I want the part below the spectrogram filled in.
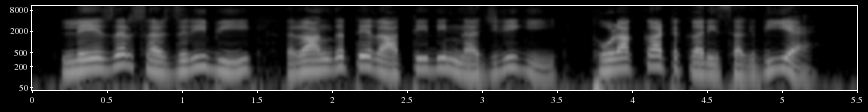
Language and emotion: Dogri, neutral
